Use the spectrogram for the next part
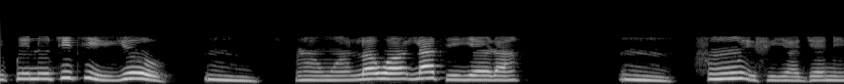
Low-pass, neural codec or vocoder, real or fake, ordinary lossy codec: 3.6 kHz; none; real; none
